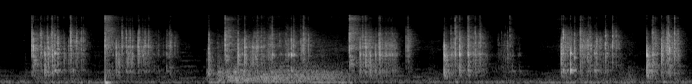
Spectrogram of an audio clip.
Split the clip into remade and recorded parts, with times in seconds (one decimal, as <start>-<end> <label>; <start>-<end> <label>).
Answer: 0.0-1.3 recorded; 1.3-5.0 remade; 5.0-6.9 recorded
